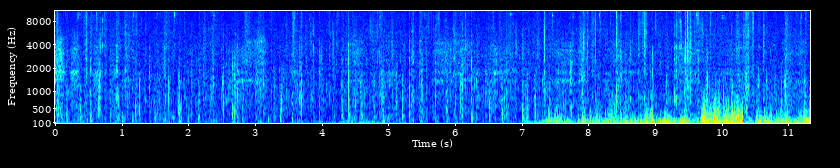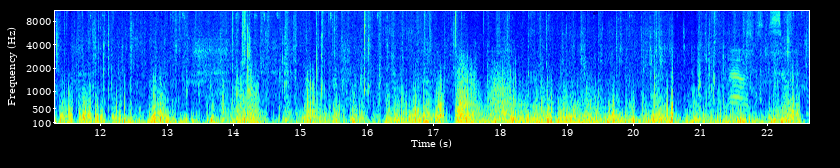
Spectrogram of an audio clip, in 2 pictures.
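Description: Hooves of a mule and a horse walking over a rocky granite trail, a steady clip-clop. It is faint at first and turns much louder and heavier about seven seconds in.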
